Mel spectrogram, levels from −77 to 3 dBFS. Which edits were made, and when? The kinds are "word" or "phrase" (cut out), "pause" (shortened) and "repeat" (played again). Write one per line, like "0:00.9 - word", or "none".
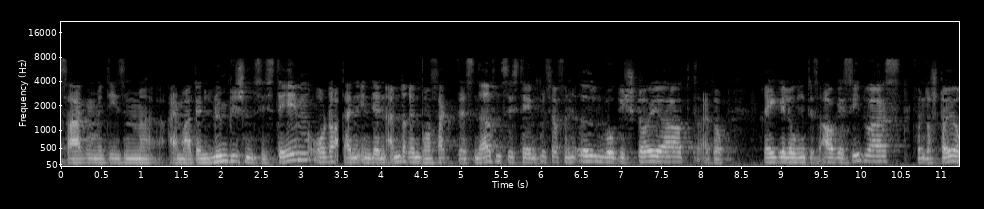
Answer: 0:03.5 - word
0:04.5 - phrase
0:06.0 - word
0:07.9 - word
